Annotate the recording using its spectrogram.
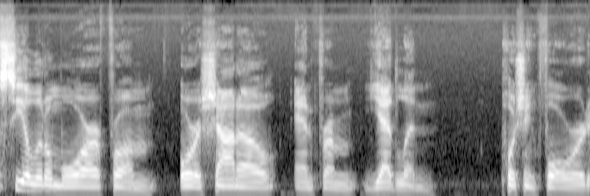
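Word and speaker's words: Orellano: Orishano, that still feels weird saying it that way, but I'm going to force myself to do it because it's the right way to say it.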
